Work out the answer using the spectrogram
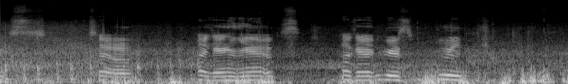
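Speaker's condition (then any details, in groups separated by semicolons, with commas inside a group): Cerebral palsy; speech disability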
